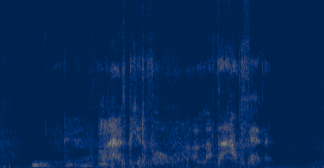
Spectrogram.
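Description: A person whispering, in short bursts from about one second in until about three and a half seconds in.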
